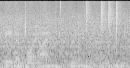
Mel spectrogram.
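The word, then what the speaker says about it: Vita Vojić: Vita Vojic, that's right, it's AC not AC, it's a CH sound. So it's pronounced Vita Vojic. If you read it in English, it's a Croatian last name, or Serbian.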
